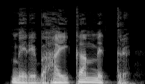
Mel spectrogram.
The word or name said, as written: का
